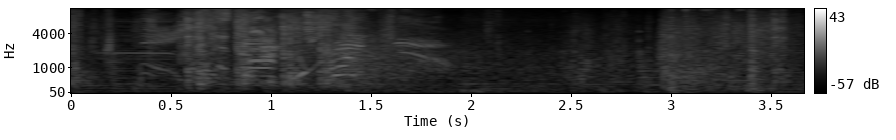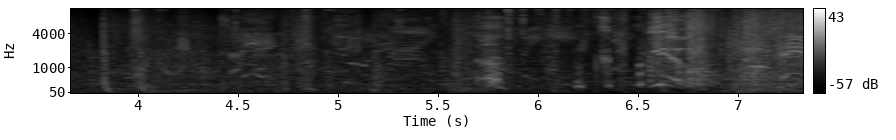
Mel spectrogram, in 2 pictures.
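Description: Rapid gunfire and clattering mechanical impacts in the first-person sci-fi game System Shock 2, bursts of shots mixed with metallic crashes and creaks, busy and loud throughout, with occasional speech underneath.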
